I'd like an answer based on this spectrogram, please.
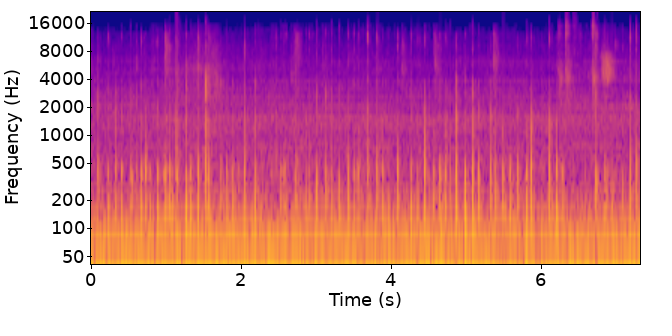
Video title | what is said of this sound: Gibi ASMR Live Show - Full HD | it sounds pretty nice when you tap on it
